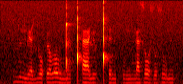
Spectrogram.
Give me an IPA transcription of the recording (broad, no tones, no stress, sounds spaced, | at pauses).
ʎ y ŋ lʲ ɑ ʎ o ʔ y lˠ u ŋ͡ǃ y ǃʰ æ lʲ o ǃʰ e ŋ kʷʰ e ŋ y ŋ æ z o z u z u ŋ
